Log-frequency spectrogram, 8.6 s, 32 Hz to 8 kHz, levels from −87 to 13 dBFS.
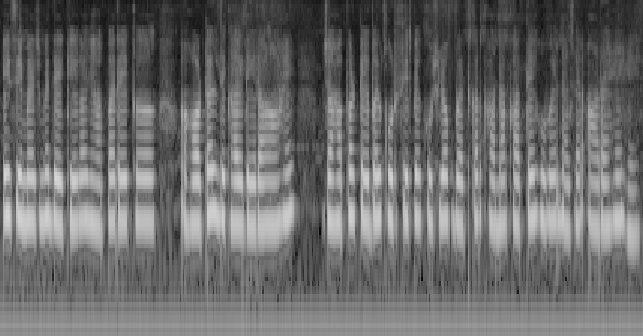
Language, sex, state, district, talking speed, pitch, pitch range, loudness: Hindi, female, Rajasthan, Jaipur, 190 wpm, 215 Hz, 205-225 Hz, -16 LUFS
